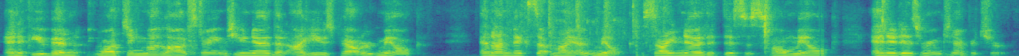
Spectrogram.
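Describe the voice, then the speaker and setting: The audio, taken from a camera on a tripod, is low quality with slight background noise. It features a woman with a West Virginia accent hosting a casual baking live stream in her home kitchen, chatting and repeating herself as she reads viewer comments, her low, fairly bright voice moving at a moderate pace.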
